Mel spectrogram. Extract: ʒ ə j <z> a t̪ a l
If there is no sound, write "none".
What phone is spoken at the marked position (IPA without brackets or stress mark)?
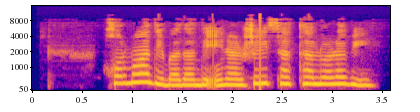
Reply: s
